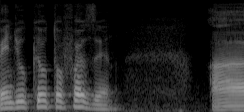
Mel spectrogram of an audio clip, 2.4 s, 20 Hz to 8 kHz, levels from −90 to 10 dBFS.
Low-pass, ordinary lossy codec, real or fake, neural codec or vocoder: 7.2 kHz; none; real; none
